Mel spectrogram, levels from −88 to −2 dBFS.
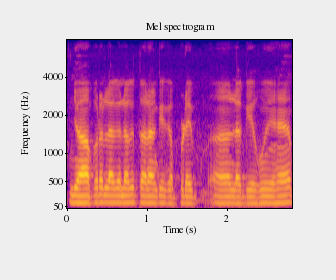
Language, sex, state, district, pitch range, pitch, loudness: Hindi, male, Chandigarh, Chandigarh, 120-125 Hz, 125 Hz, -18 LUFS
